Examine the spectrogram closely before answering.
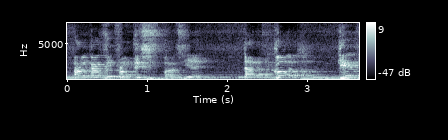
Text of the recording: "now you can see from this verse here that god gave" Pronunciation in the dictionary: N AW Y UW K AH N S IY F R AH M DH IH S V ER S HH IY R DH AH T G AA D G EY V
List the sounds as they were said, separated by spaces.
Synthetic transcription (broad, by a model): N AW K AH N S IY F R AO M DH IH S P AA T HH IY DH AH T G AA D G EY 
